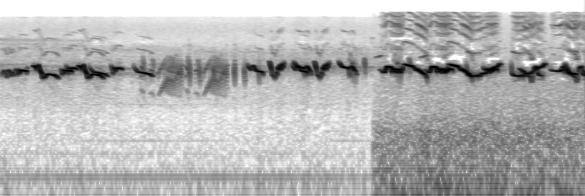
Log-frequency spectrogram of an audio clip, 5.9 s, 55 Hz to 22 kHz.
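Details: Mistle thrush on passage in 2020, singing a steady run of high, warbled and twittering phrases with a few dry, scratchy notes; faint background hiss comes in partway through.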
